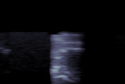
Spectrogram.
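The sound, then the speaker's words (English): After a deep breath, a single short, forceful cough from the gut bursts out once after a moment of silence, fairly loud, rough and throaty, then cuts off quickly back into quiet. “Everybody take a deep breath and cough from the gut.”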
